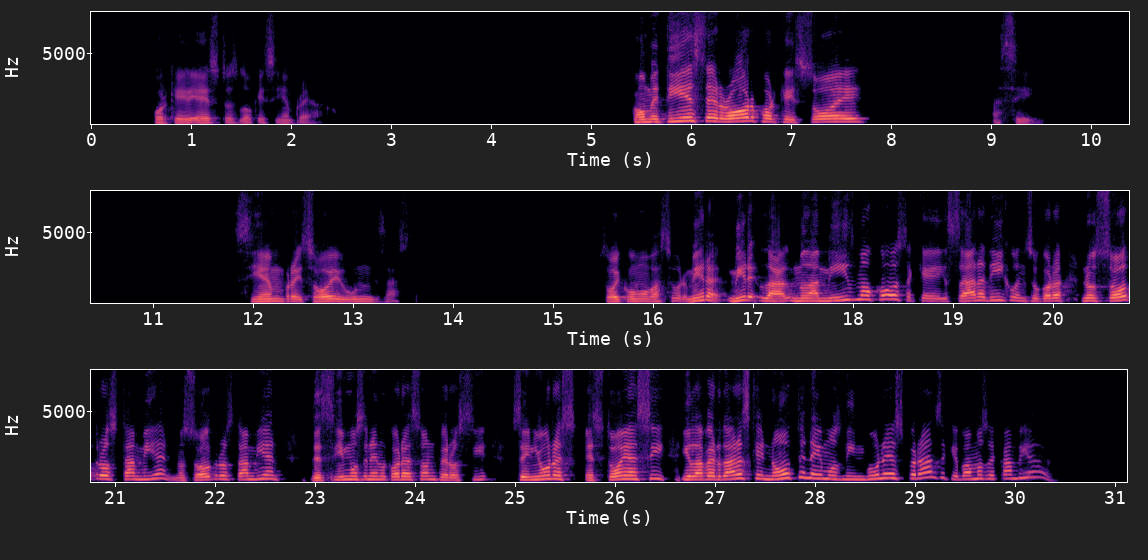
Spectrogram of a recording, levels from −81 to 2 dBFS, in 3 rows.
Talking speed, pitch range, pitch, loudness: 110 wpm, 170-245 Hz, 210 Hz, -26 LUFS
